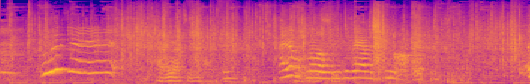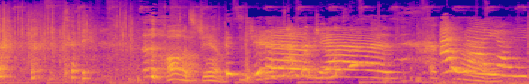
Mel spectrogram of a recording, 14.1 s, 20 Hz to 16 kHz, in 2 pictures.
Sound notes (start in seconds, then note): 0.0 gasps; 1.6 plastic wrinkling; 6.4 plastic wrinkling; 13.1 babbles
